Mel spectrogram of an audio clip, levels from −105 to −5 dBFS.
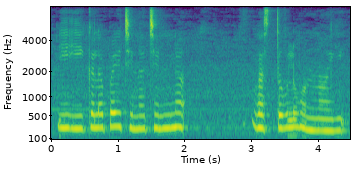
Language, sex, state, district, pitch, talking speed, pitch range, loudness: Telugu, female, Telangana, Hyderabad, 260 Hz, 80 wpm, 250-270 Hz, -17 LUFS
